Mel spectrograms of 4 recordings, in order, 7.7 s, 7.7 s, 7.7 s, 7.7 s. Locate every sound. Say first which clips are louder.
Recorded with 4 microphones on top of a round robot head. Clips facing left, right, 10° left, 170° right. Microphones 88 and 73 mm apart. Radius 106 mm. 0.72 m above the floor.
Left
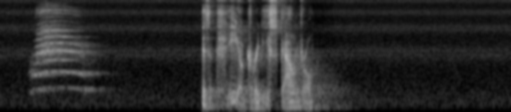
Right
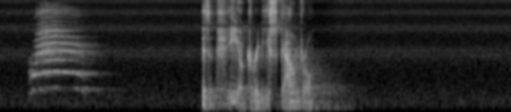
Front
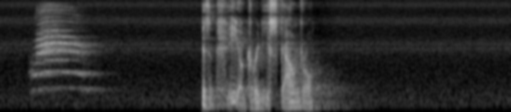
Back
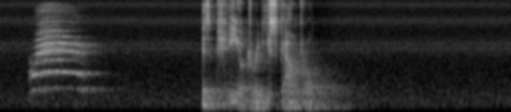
0.4 s a cat meowing: right 2 dB, back 2 dB; 125° right, 2.5 m
3.0 s a man speaking: left 1 dB, front 9 dB; 5° left, 0.5 m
